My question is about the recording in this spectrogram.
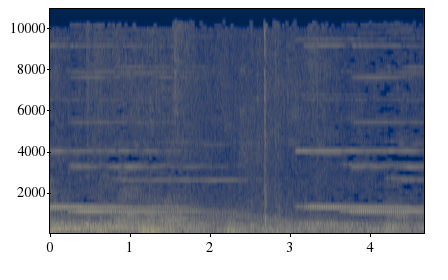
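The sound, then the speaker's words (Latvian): A parliament voting bell rings as a steady, high electronic tone, briefly breaking off and then resuming, over a low background murmur of the chamber. “Paldies, lūdzu uz zvanu.”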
